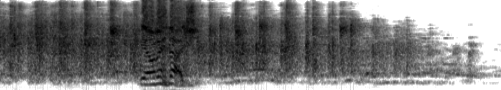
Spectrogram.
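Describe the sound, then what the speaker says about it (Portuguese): Audience in a church clapping in a salva de palmas, a dense steady applause that fades out gradually under a voice speaking over it. "Uma salva de palmas aqui"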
